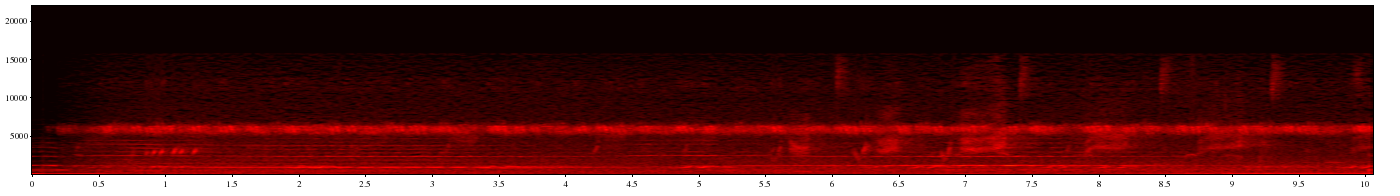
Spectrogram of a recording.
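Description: Forest insects such as crickets singing in one steady, high-pitched drone. Fainter sustained tones with short warbling notes sit beneath it.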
